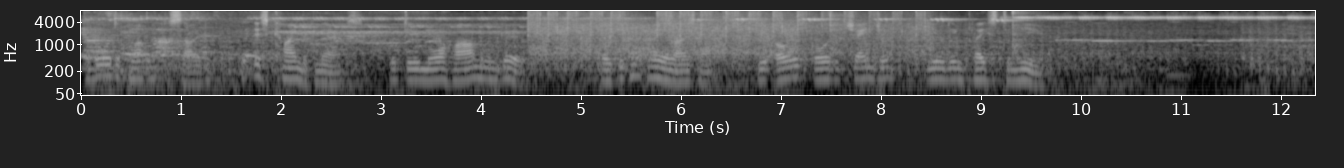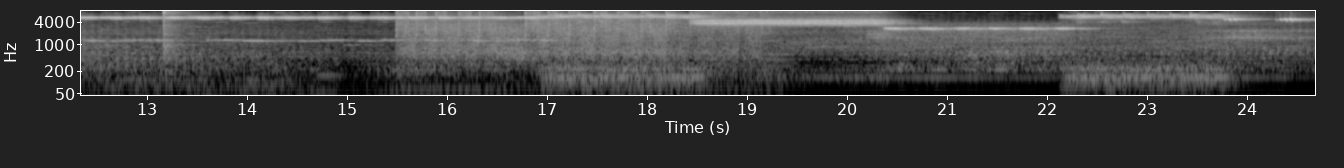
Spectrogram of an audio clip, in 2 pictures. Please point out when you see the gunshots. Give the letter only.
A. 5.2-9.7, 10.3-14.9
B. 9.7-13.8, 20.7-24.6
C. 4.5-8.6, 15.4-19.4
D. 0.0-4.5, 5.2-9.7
C.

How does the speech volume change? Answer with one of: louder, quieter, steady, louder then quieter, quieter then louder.
steady.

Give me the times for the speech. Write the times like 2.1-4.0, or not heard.
0.0-4.5, 5.2-9.7.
